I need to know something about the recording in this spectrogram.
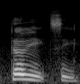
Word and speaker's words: tavitsi: In fact, it happens to be pronounced very much like a Spanish B, so if you speak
